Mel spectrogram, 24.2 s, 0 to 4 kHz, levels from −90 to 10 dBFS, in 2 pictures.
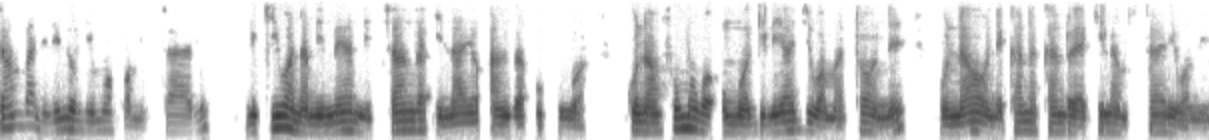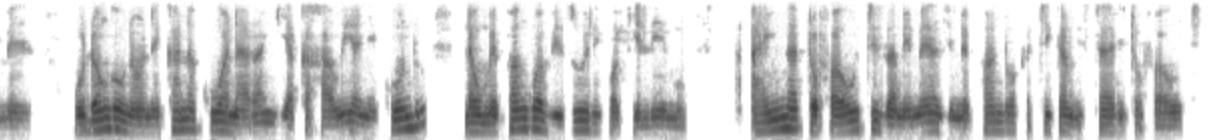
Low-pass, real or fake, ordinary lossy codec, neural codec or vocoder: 3.6 kHz; real; Opus, 32 kbps; none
